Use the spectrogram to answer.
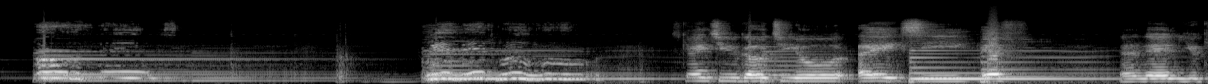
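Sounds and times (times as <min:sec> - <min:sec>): digital keyboard chord sustaining: 0:00.0 - 0:12.0.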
